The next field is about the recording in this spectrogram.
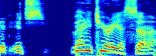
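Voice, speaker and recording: A raspy, put-on character voice comes through at a fairly high pitch. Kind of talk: old-fashioned. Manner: stammering, trembling.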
